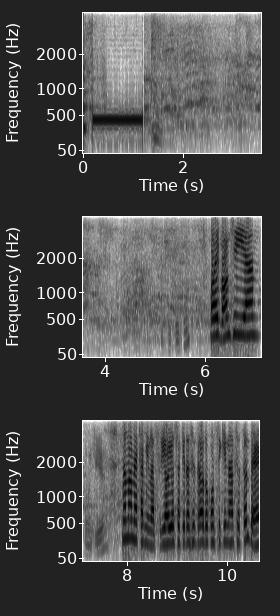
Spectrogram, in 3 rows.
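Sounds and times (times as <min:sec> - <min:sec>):
telephone tone during a bank call-centre call transfer: 0:00.0 - 0:01.2
speech: 0:06.1 - 0:10.6.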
